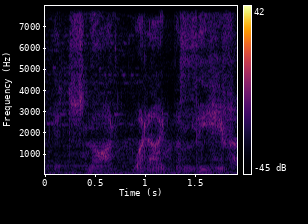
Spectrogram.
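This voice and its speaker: An actor playing a dying, self-righteous zealot doctor in a video game, talking in a theatrical, measured, rhetorical way. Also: male voice, in a whisper, lightly acted. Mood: earnest, self-justifying. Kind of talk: video game cutscene acting.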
